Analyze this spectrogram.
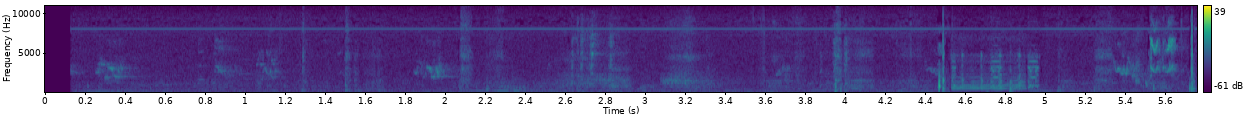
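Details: Pet budgerigar, also called a parakeet, in an old home recording from 2010, giving scattered soft chirps and scratchy warbles with sharp clicks and taps between them, over a steady faint high electronic whine.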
